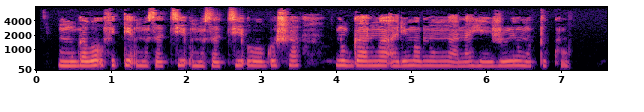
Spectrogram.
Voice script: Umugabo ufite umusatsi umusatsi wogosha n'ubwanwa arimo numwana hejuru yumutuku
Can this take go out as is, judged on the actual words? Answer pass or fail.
pass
